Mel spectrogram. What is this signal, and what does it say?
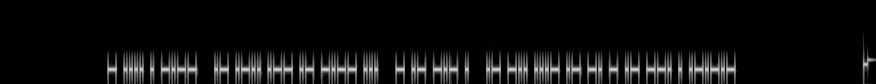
Morse code, heard as a keyed tone, about 44 wpm, 700 Hz. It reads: THEY ALWAYS TAKE ADVANTAGE.
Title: Sentences from Top 900 Words 45wpm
